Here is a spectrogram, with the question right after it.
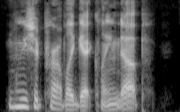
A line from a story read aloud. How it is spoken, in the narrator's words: Boyle mutters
